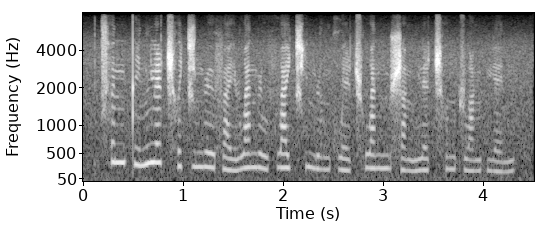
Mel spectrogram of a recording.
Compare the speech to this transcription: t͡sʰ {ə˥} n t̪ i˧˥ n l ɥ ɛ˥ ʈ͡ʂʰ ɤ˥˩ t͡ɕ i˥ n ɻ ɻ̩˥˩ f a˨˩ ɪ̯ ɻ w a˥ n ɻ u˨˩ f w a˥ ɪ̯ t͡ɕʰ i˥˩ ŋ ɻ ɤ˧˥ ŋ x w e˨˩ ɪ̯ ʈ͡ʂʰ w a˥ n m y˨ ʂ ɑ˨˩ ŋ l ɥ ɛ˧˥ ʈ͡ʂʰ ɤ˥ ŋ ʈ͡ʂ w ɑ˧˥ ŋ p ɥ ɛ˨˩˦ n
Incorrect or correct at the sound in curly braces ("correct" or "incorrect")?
correct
